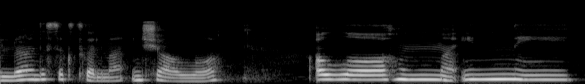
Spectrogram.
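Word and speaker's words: اللَّهُمَّ: Allahumma inni, stretch the lam because standing fatha is on the lam.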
